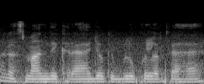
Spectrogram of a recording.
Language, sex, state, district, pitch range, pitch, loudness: Hindi, male, Chhattisgarh, Bilaspur, 125-130 Hz, 130 Hz, -18 LUFS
